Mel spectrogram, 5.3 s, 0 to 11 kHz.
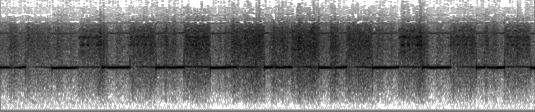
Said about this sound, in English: That strange, unearthly sound was just that, unearthly, out of this world. The transmitter beeping away on Russia's Sputnik, the first man-made satellite, 183 pounds orbiting the Earth every 96 minutes.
